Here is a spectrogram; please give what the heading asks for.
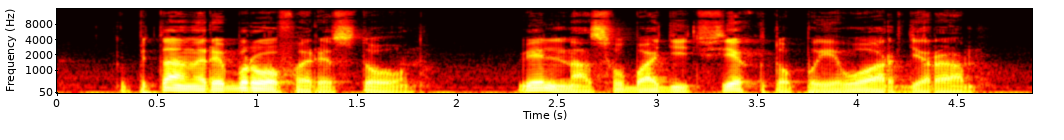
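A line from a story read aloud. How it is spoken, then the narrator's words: Quiet, knowing. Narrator (Russian): негромко сказал кто-то всеведущий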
